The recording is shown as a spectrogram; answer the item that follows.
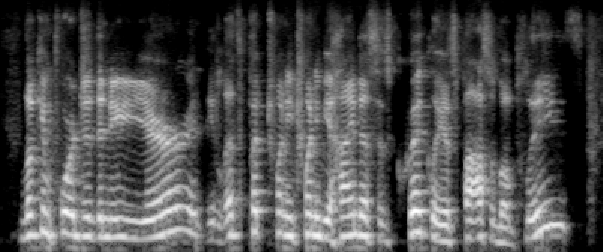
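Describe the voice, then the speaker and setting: Someone with a strong Southern US accent talks at a fairly quick pace with ordinary pitch variation. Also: man. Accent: strong American Southern. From US South (Mississippi). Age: 50s. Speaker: diversity and inclusion executive. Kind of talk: podcast interview.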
